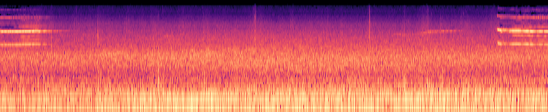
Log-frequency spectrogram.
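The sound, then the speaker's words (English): A young Cooper's hawk, a very dark bird, gives shrill, piercing screams like an alarm going off, one at the start and another near the end, over a steady hiss of outdoor background noise. “This guy really does sound like an alarm got set off.”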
